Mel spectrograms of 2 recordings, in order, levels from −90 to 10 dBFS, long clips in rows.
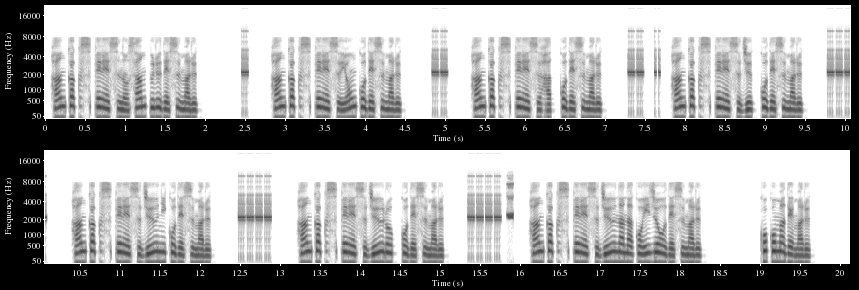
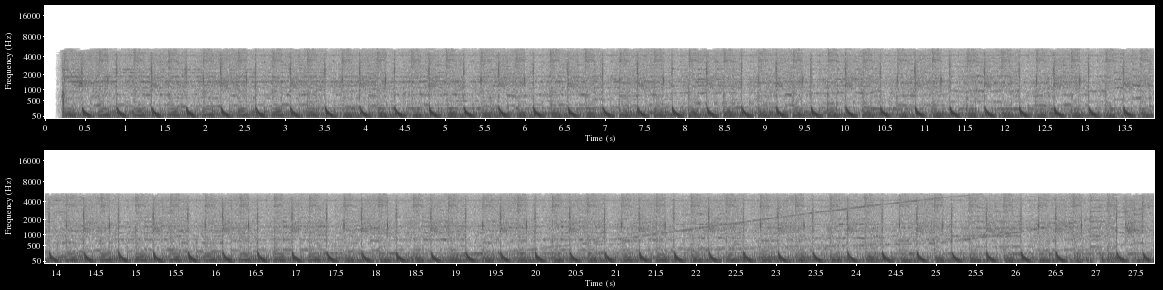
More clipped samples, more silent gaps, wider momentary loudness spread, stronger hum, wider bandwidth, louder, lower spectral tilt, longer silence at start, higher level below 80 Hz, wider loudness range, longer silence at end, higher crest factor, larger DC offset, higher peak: neither; neither; first, 6 LU vs 1 LU; neither; first, 10 kHz vs 5.4 kHz; about the same, -25 LUFS vs -23 LUFS; second, -4.5 dB/octave vs -6.5 dB/octave; second, 0 s vs 0.2 s; second, -58 dBFS vs -26 dBFS; about the same, 2 LU vs 0 LU; about the same, 0 s vs 0 s; about the same, 18 dB vs 16 dB; first, 0.5% vs under 0.1%; about the same, -8 dBFS vs -6 dBFS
